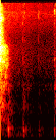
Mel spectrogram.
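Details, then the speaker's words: Short, high, quiet tap with almost no ring, percussing over the shoulder joint where clavicle, scapula and humerus meet; a flat percussion note over bone, nursing assessment demonstration. "so i'm on a nice bit of bone here her shoulder her shoulder joint where the clavicle and the scapula and her humerus join together and that's flat"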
